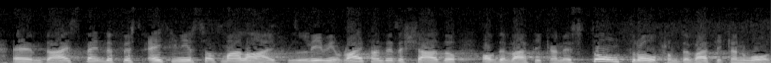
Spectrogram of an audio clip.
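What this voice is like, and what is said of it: Strong Italian accent in English. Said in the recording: “you can tell that I have a terrible Italian accent ... I have not overcome my Italian accent”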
